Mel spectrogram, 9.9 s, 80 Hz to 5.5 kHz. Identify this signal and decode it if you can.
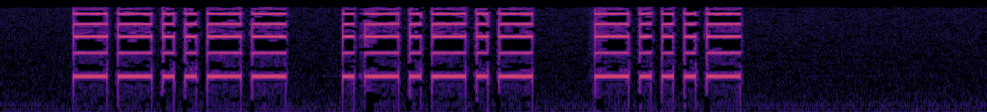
Morse code, heard as a keyed tone, about 11 wpm, 820 Hz. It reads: , . <BT>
